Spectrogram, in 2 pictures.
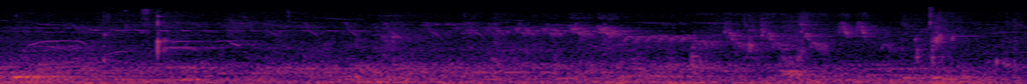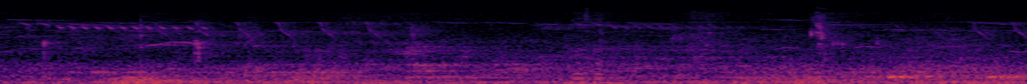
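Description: Faint, scattered bird chirps, with a quick high trill about three seconds in, over low steady background noise.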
